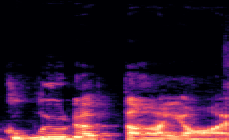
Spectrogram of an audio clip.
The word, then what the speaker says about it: glutathione: So between the gluten-free and dairyfree and also the glyo, how do I pronounce it again? Oh, glutathione.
